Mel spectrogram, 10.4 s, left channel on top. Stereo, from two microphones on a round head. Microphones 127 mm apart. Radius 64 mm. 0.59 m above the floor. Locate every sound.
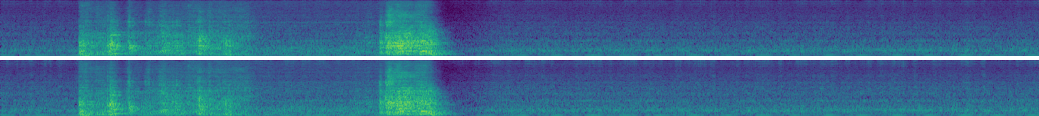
0.8 s a zipper: 30° right (ahead or behind), 0.9 m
